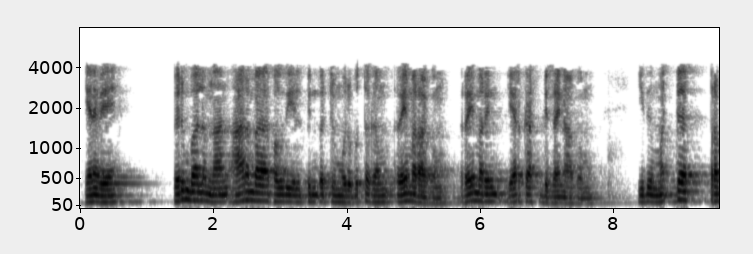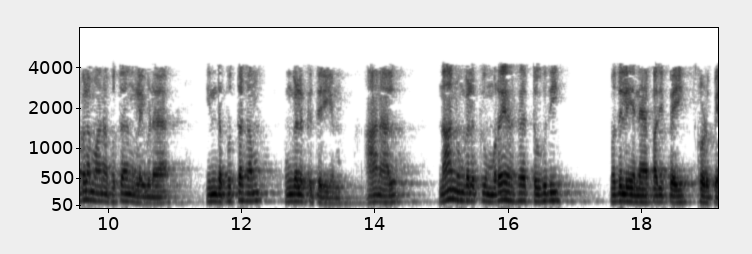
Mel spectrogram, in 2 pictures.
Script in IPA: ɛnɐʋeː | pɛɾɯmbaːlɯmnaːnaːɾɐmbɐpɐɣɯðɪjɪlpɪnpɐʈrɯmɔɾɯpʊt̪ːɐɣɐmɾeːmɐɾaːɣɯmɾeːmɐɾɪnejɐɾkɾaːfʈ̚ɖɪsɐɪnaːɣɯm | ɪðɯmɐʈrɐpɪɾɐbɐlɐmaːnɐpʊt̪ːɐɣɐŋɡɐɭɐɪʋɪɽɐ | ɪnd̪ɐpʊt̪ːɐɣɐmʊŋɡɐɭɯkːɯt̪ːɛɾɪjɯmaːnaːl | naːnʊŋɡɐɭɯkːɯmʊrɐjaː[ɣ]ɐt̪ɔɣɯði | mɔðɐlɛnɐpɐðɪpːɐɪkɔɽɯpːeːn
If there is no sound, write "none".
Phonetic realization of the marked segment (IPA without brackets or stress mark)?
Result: ɣ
